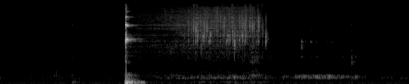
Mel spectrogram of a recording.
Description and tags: water sink turn tap quick short thud squeak water run a little
recorded with Sony PCM-D50, Tascam DAP1 DAT with AT835 stereo mic, or Zoom H2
